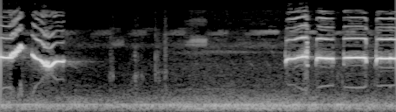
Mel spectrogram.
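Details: Oriental magpie-robin whistles used to coax other birds into answering: a descending swoop at the start, a silent stretch, then four evenly spaced, clear, level whistled notes.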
